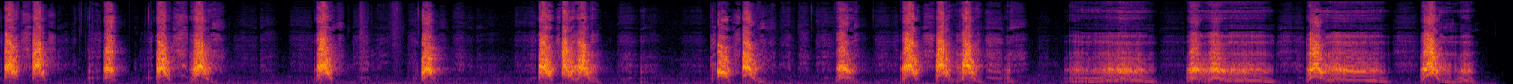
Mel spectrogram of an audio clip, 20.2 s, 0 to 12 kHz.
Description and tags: Dog Bark Staffordshire Bullterrier
Staffordshire Bullterrier dog barking at my blimp.
Recorder: Sound Devices 722
Microphone: Sennheiser MKH60 & MKH30 in M/S
Decoded to XY.
722, bullterrier, mid-side, mkh-30, m-s, sennheiser, mkh-60, bark, staffordshire, ms, dog, sound-devices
